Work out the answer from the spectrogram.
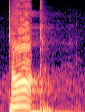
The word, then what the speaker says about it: talk: Yang berikutnya talk. Ininya cough. Tidak ada bunyi L.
